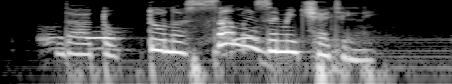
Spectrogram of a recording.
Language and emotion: Russian, positive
